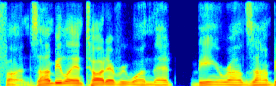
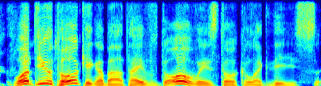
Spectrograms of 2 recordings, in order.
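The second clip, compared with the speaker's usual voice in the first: put-on traditional vampire voice, loud and swooping; 2 semitones higher, 5 dB louder than usual. Joking about suddenly becoming a vampire, the speaker answers in a vampire voice. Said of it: "you don't have to do the voice just because you're a vampire".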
